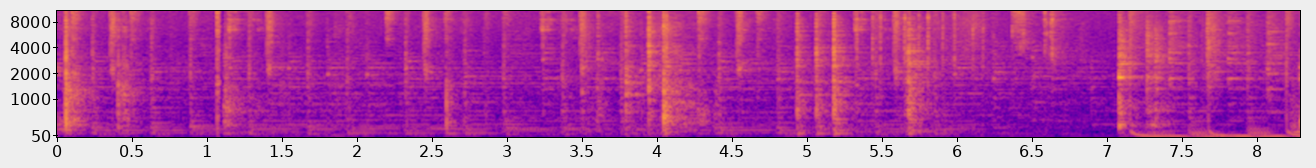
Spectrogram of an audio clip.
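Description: Metal spoon scraping and clinking against the side of an aluminium pot while stirring a potful of chopped innards, several irregular clinks, over background music.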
